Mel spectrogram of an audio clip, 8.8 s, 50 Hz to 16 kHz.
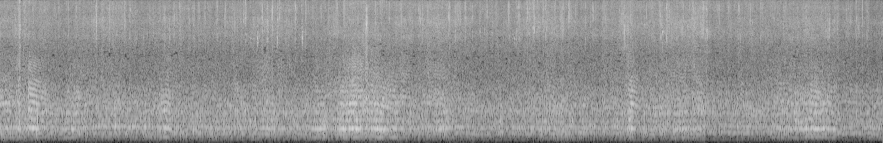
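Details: Steady, dense hum of many western honey bees (Apis mellifera) nesting in the stonework of an 11th-century English church wall, filmed in August 2020; the buzz swells and eases in waves.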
